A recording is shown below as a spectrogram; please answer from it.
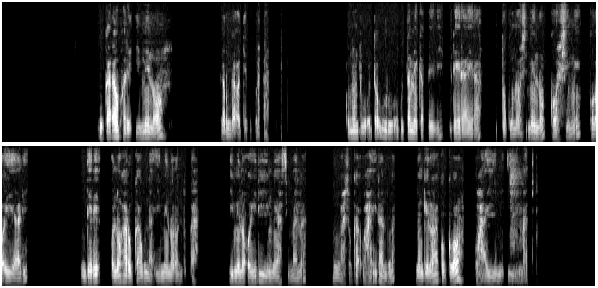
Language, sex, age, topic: Oshiwambo, male, 25-35, agriculture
